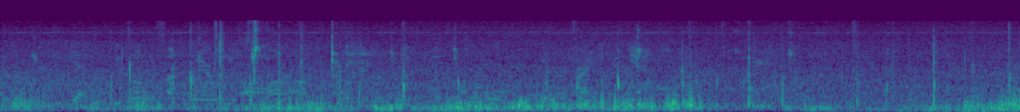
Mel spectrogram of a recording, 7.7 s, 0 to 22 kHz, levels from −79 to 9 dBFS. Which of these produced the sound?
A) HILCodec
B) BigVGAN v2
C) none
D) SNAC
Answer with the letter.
C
